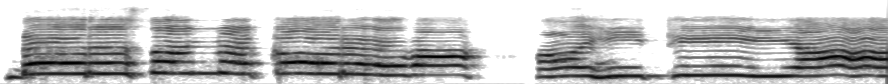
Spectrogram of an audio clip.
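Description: A woman's single high voice singing a line of a Gujarati Jain devotional bhajan in long, held notes, with a brief pause a little past halfway.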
